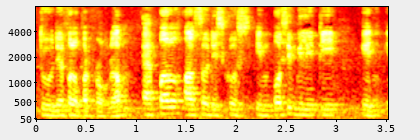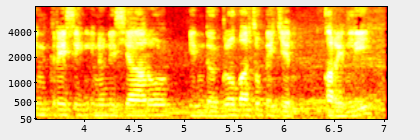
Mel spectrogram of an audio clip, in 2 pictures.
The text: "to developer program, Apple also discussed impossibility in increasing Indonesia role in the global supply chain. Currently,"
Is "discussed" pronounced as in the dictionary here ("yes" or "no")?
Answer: no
